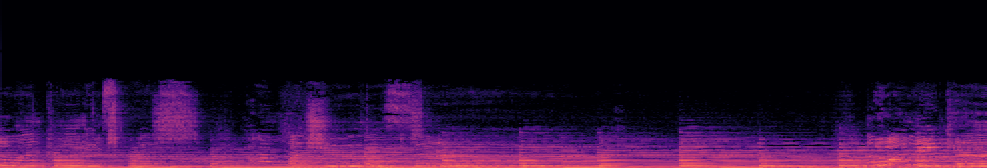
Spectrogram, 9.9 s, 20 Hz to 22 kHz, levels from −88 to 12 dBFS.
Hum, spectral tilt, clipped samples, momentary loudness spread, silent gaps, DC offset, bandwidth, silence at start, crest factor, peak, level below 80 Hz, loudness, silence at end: none; -6.5 dB/octave; under 0.1%; 5 LU; none; under 0.1%; 11.5 kHz; 0 s; 16 dB; -4 dBFS; -54 dBFS; -21 LUFS; 0 s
